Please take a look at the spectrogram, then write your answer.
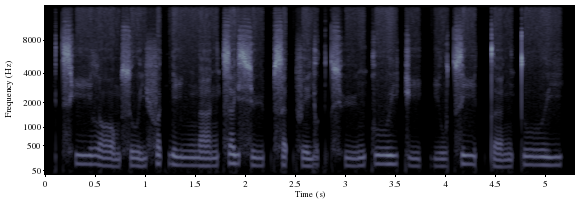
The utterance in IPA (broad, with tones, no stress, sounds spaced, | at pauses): t͡sʰ iː˧ l ɔː˨˩ m s uː˨˩ j f ɐ˥ k̚ l iː˨ ŋ n̪ aː˨˧ ŋ t͡s ɐ˥ j s yː˨˥ p̚ s ɐ˧ t̚ f e˨˥ j ʊ˥ k̚ t͡sʰ yː˨˥ ŋ k uː˥ j k iː˨ k̚ iː˨ w t͡s iː˥ t̚ t̪ ɐ˨˧ ŋ t̪ uː˥ j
